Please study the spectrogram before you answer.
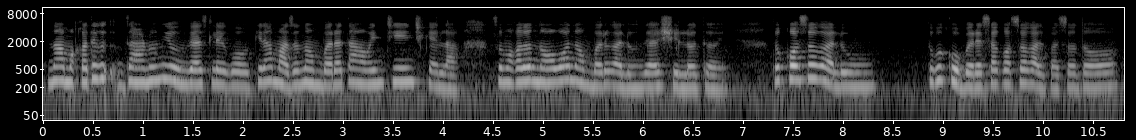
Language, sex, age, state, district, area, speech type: Goan Konkani, female, 18-30, Goa, Quepem, rural, spontaneous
